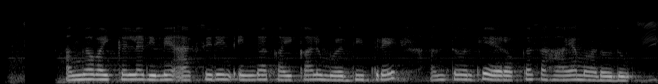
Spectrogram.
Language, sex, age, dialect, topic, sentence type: Kannada, female, 31-35, Central, banking, statement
